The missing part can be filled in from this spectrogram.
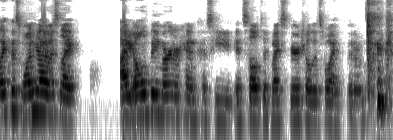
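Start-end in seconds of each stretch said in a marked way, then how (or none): none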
